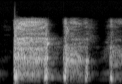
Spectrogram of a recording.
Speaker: The cough I have right now, Chad, is just so dry.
